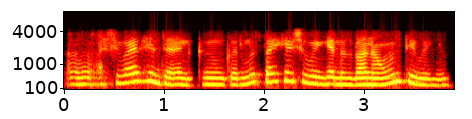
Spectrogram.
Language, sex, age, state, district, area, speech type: Kashmiri, female, 18-30, Jammu and Kashmir, Ganderbal, rural, conversation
